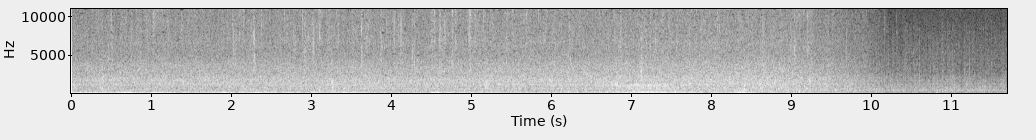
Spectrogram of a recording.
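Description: Steady rain falling, with fine patter of drops and gusts of wind rumbling on the microphone; it cuts off suddenly near the end.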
